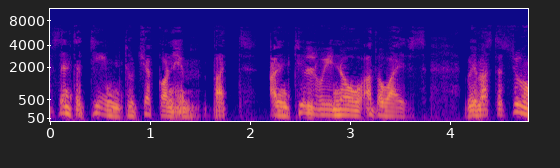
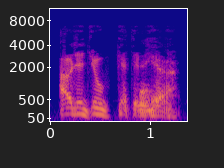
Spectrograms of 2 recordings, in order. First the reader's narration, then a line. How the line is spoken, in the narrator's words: Garak snarled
